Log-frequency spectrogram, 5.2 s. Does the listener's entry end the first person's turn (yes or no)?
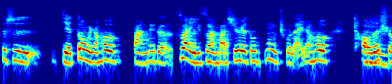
no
